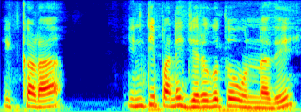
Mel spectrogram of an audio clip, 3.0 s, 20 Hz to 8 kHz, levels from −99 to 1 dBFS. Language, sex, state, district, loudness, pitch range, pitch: Telugu, male, Andhra Pradesh, Sri Satya Sai, -15 LUFS, 165-195 Hz, 185 Hz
